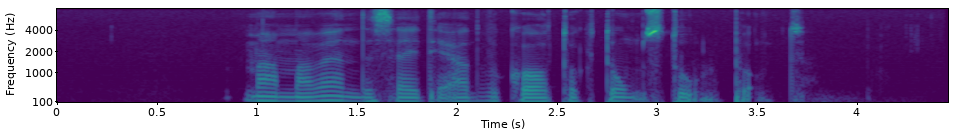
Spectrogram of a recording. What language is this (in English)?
Swedish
